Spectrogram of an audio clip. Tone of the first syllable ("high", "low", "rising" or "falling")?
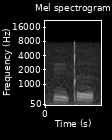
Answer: falling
